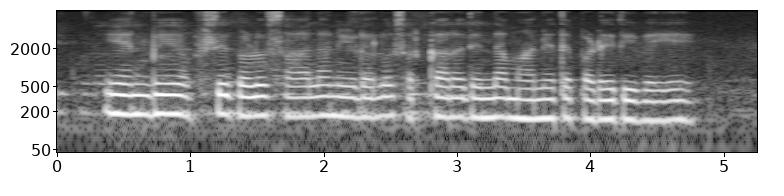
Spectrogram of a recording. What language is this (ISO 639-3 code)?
kan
